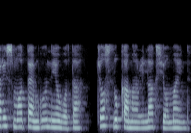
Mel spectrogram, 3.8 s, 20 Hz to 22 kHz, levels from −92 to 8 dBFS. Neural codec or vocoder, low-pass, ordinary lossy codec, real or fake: none; 5.4 kHz; none; real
